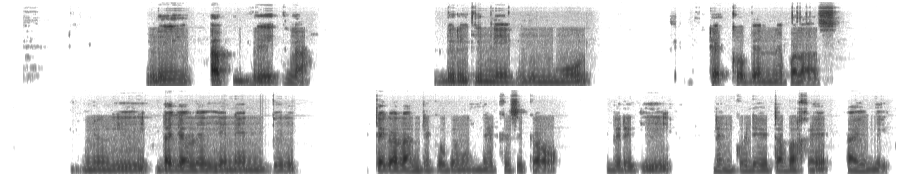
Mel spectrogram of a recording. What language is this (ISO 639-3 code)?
wol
